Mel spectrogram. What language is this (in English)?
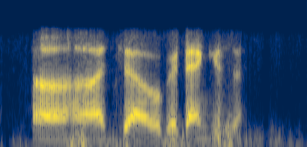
Telugu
